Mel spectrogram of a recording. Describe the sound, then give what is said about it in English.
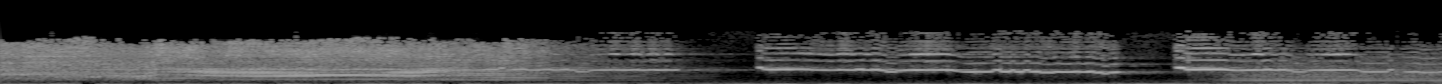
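An airplane engine roars overhead, starting as a broad rushing noise, then settling into a steady, buzzing drone whose pitch sags and rises, with two brief dips in sound. No one speaks. “Isn't that a plane? This is a plane.”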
